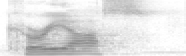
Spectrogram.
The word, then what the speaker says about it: kurios: All right, I'm going to spell it for you first, and then I'm going to pronounce it. Just write K-U-R-I-O-S. K-U-R-I-O-S. The word is kurios.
